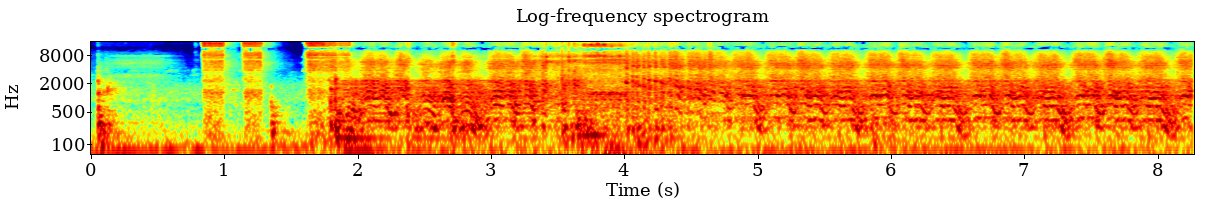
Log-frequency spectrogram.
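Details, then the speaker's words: Barn-find Datsun 240Z, sitting over 30 years, fed starting fluid into the carburetors: the starter clicks, then it cranks and pops with uneven sputtering. Spark is present but no fuel reaches the carbs because the fuel filter is not hooked up, causing fuel starvation. "So really, we just need fuel. Well, it does pop off. So that means we're getting spark. All it needs is fuel."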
